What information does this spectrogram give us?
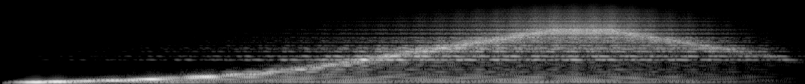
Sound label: Digi Pads; Jungle Frenzy 1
